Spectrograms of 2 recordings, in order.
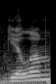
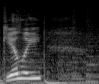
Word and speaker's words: Gilly: often got called gillum or that is not how you say my name my name is pronounced gilly like a ghillie suit what is the most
